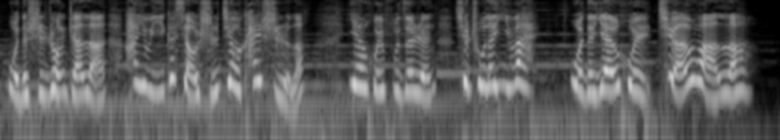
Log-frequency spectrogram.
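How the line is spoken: Sobbing, tearful. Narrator (Chinese): 苏菲亚夫人哭哭啼啼的说

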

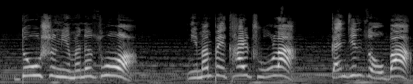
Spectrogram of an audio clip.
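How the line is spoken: Angry yelling. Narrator (Chinese): 对厨子们大喊大叫

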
